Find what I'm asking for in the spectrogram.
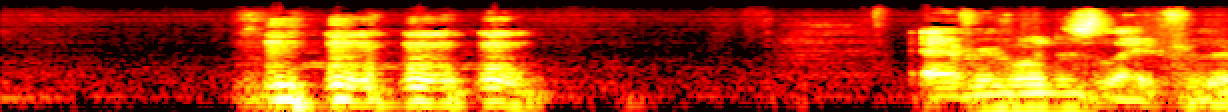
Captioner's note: laughter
